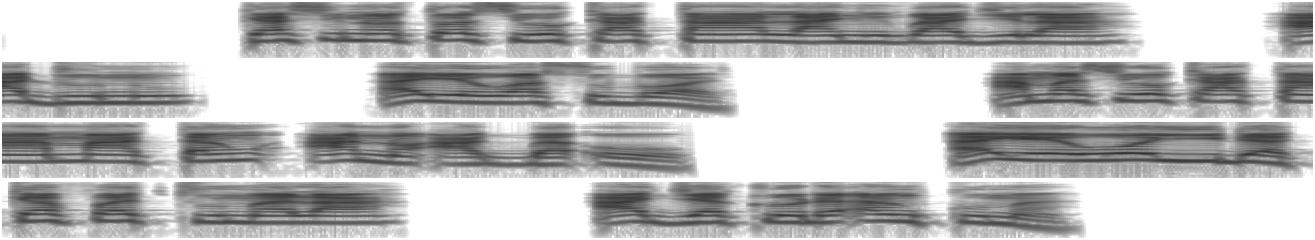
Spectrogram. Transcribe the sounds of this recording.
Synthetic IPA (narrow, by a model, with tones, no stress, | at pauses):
kɛ˦si˦nɔ̃˨t̪ɔ˦si˨wo˦ka˦t̪ã˦la˨ɲĩ˦ɡ͡ba˦d͡ʑi˦la˦ | a˦ɖu˨nũ˦ | e˦jɛ˦wo˦a˦su˦bɔ˦ɛ̰˨ | a̰˨mɛ̃˨si˨wo˦ka˦t̪ã˦mã˦t̪ɛ˦ŋ˦a˦nɔ̃˨ʔa˨ɡ͡bɛ˨ʔo̰˨ | e˦jɛ˦wo˦ji˨ɖɛ˨kɛ˦ɸɛ˦t̪u˨mɛ̃˨la˦ | a̰˦d͡ʒɛ˦klo˦ɖɛ˦ʔɛ˦ŋ̩˦ku˦mɛ̰̃˨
